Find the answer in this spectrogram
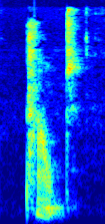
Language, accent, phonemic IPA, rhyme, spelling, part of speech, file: English, Southern England, /paʊt/, -aʊt, pout, verb / noun, LL-Q1860 (eng)-pout.wav
- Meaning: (verb) 1. To push out one's lips; especially, to do so in a gesture of dismay, either serious or playful 2. To thrust itself outward; to be prominent 3. To be or pretend to be ill-tempered; to sulk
